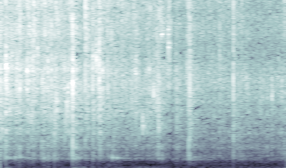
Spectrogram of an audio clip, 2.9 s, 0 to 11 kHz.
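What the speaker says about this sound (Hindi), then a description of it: "तेल गर्म हो गया है, अब इसमें डालेंगे आधा चम्मच जीरा, 7-8 लहसुन की कलियां बारीक कटी हुई" Half a spoon of cumin seeds and seven or eight finely chopped garlic cloves sizzle in hot oil, a steady close crackling hiss with scattered sharper pops and no voices.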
